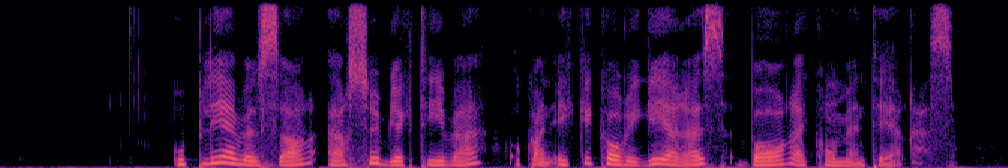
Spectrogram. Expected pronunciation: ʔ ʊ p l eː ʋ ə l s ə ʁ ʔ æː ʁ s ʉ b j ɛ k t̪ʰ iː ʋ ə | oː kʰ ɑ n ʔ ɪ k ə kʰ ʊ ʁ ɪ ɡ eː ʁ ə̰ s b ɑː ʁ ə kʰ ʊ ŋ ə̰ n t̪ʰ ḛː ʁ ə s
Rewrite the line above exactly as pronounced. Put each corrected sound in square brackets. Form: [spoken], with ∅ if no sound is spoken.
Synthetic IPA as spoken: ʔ ʊ p l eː ʋ ə l s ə ʁ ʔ æː ʁ s ʉ b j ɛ k t̪ʰ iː ʋ ə | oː kʰ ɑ n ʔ ɪ k ə kʰ ʊ ʁ ɪ ɡ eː ʁ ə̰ s b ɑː ʁ ə kʰ ʊ [m] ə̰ n t̪ʰ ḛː ʁ ə s

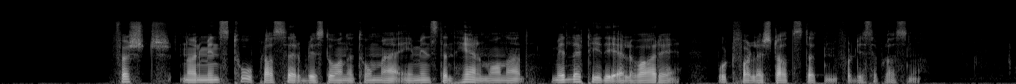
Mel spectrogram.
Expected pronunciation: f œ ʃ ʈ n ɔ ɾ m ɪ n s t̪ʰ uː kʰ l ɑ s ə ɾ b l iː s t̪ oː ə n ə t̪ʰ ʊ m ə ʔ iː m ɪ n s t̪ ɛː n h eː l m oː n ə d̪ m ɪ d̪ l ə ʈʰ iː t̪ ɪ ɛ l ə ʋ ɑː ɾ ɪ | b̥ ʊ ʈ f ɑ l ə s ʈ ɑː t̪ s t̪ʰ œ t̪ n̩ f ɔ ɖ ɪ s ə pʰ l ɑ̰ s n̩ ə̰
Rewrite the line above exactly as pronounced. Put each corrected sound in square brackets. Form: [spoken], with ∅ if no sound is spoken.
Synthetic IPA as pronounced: f œ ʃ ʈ n ɔ ɾ m ɪ n s t̪ʰ uː [pʰ] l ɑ s ə ɾ b l iː s t̪ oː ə n ə t̪ʰ ʊ m ə ʔ iː m ɪ n s t̪ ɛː n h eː l m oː n ə d̪ m ɪ d̪ l ə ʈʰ iː [d̪] ɪ ɛ l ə ʋ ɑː ɾ ɪ | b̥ ʊ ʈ f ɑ l ə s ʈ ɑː t̪ s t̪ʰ œ t̪ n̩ f ɔ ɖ ɪ s ə pʰ l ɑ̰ s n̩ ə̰

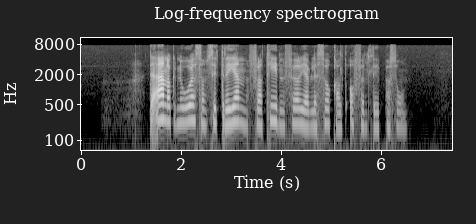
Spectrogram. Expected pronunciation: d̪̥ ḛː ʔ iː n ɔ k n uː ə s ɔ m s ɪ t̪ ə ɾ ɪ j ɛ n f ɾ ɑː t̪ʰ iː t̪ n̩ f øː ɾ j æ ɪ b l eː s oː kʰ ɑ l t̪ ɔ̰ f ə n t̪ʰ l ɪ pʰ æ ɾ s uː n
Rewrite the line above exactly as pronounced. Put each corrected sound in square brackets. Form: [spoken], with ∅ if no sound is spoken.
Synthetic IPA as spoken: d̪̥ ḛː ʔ [æː] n ɔ k n uː ə s ɔ m s ɪ t̪ ə ɾ ɪ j ɛ n f ɾ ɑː t̪ʰ iː [d̪] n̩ f øː ɾ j æ ɪ b l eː s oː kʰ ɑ l t̪ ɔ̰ f ə n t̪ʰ l ɪ pʰ æ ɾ s uː n

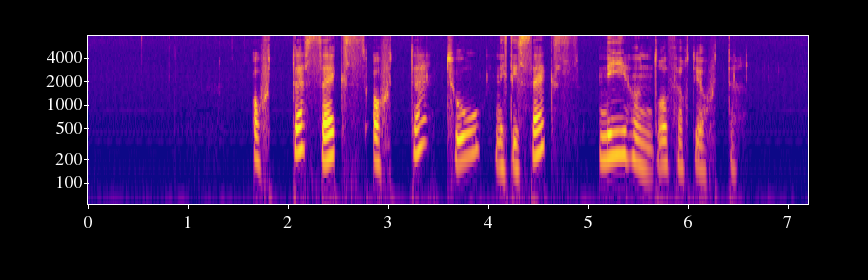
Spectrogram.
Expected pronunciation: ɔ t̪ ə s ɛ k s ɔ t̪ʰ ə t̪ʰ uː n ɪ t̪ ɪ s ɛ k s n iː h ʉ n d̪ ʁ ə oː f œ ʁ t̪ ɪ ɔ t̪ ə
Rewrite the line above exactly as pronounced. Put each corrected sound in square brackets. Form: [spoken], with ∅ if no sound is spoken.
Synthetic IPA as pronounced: ɔ t̪ ə s ɛ k s ɔ [t̪] ə t̪ʰ uː n ɪ t̪ ɪ s ɛ k s n iː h ʉ n d̪ ʁ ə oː f œ ʁ t̪ ɪ ɔ t̪ ə

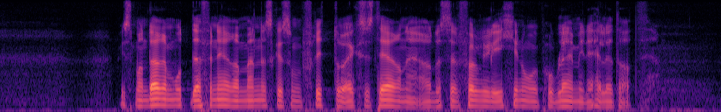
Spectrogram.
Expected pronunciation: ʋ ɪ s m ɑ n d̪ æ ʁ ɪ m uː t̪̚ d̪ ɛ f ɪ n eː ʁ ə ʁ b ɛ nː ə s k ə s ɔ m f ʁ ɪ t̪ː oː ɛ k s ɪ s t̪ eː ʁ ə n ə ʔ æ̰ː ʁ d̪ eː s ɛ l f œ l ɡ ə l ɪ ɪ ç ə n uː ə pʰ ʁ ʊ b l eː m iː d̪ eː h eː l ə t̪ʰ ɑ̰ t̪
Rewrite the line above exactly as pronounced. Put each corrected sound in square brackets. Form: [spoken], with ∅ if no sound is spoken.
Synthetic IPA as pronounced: ʋ ɪ s m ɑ n d̪ æ ʁ ɪ m uː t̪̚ d̪ ɛ f ɪ n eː ʁ ə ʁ [m] ɛ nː ə s k ə s ɔ m f ʁ ɪ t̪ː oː ɛ k s ɪ s t̪ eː ʁ ə n ə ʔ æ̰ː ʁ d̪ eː s ɛ l f œ l ɡ ə l ɪ ɪ ç ə n uː ə pʰ ʁ ʊ b l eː m iː d̪ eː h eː l ə t̪ʰ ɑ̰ t̪

